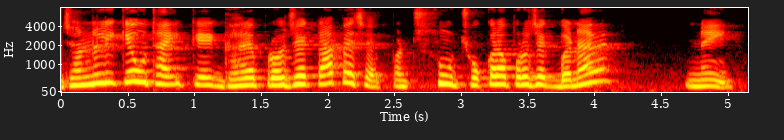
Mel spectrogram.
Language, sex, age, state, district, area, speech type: Gujarati, female, 30-45, Gujarat, Rajkot, rural, spontaneous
